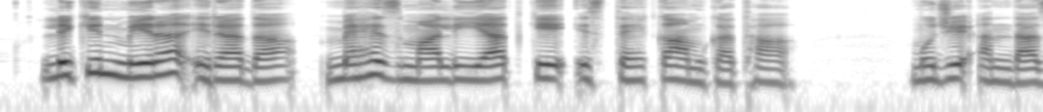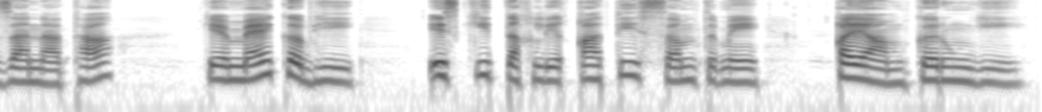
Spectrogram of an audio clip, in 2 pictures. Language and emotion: Urdu, neutral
